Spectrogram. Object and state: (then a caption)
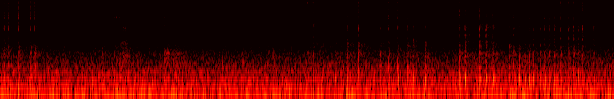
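Plastic snack jar lid. Fingernails tap rapidly on the top of a wide orange plastic screw lid on a large clear plastic jar full of Chester's Cheddar Paws cheese puffs. The result is a quick, steady stream of short, dry clicks over a low, dull hum.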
